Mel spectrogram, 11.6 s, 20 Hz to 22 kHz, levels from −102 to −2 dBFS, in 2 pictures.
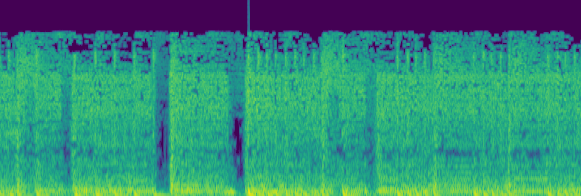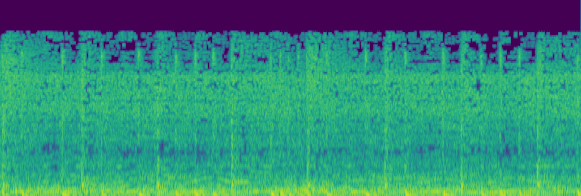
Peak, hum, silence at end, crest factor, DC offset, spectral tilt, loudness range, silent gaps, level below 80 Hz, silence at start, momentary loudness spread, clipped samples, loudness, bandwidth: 0 dBFS; none; 0 s; 16 dB; under 0.1%; -3 dB/octave; 1 LU; none; -22 dBFS; 0 s; 3 LU; under 0.1%; -16 LUFS; 11.5 kHz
